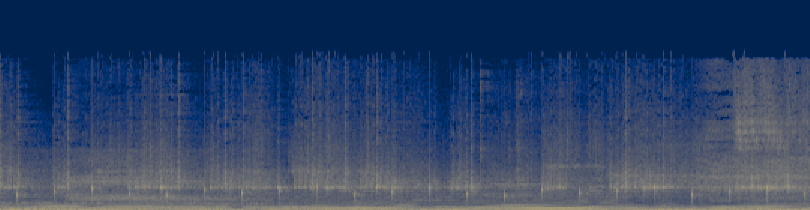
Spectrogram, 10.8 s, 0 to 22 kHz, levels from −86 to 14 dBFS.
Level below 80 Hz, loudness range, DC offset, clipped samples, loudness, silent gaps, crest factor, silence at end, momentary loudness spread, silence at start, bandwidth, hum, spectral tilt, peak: -28 dBFS; 1 LU; under 0.1%; under 0.1%; -27 LUFS; none; 16 dB; 0 s; 4 LU; 0 s; 16.5 kHz; none; -5 dB/octave; -8 dBFS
